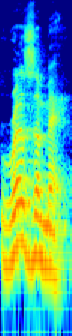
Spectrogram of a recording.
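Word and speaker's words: résumé: This version is spelled with accents, those little slant lines above the E's, and it's pronounced resume in American English. Resume. In British English, it's pronounced resume. Resume. So American resume and British resume.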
